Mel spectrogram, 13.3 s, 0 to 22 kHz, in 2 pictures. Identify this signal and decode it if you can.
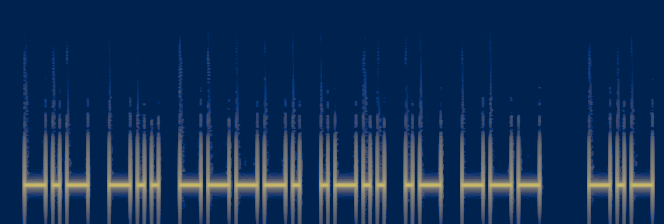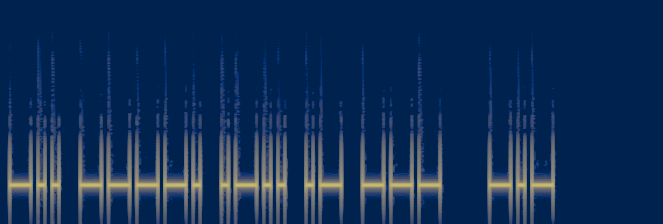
Morse code, heard as a keyed tone, about 17 wpm, 700 Hz. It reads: KD9LAO KD9LAO K
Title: Common QSO Phrases Encore 17wpm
